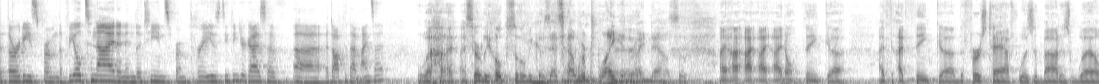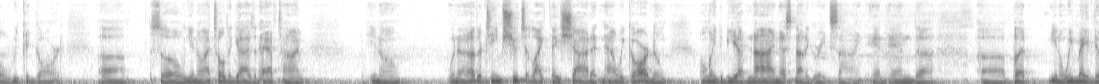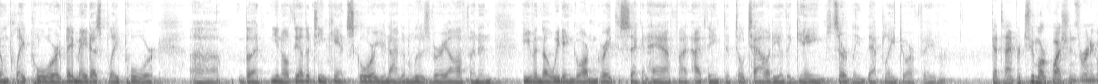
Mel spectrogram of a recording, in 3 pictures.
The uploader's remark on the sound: Postgame Audio From Kansas Sweet 16 Win Over Providence. Full post-game press conference.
